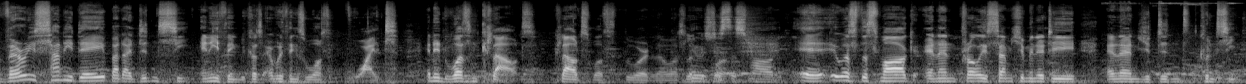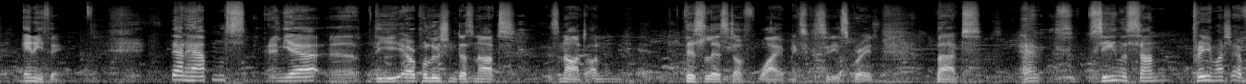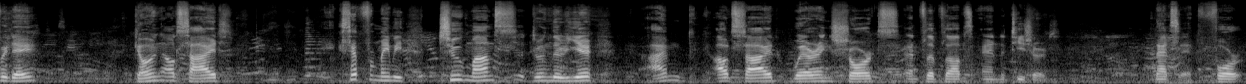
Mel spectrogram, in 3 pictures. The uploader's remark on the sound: Recording in an actual taco restaurant! Inviting some of the Quentin locals and employees to tell us what makes CDMX extra special.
